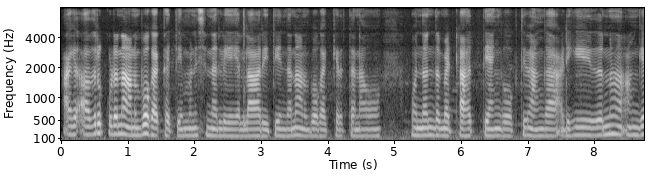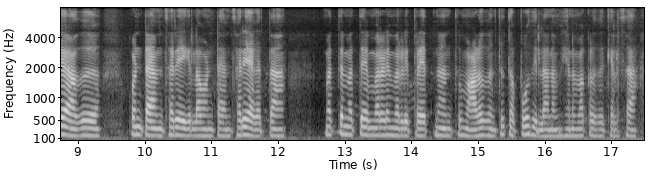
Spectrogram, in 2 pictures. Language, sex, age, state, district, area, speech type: Kannada, female, 30-45, Karnataka, Koppal, urban, spontaneous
